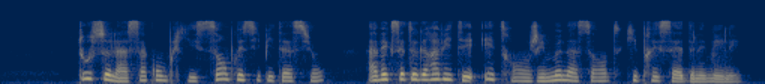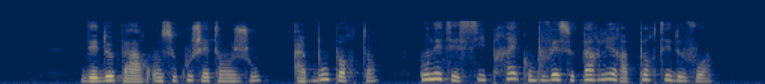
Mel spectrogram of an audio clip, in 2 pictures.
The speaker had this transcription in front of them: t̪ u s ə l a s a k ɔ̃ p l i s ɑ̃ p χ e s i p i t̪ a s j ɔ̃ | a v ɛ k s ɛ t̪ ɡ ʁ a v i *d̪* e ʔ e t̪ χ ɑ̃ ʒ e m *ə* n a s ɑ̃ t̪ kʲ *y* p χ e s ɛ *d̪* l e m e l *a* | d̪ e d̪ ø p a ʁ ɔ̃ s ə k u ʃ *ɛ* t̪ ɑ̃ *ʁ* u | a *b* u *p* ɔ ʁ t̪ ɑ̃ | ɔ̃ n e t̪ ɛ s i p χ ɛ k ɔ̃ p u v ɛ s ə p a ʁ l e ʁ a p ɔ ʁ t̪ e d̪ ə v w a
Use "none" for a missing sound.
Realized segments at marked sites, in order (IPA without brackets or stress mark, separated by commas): t̪, ə, i, d̪, e, ɛ, ʒ, b, p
